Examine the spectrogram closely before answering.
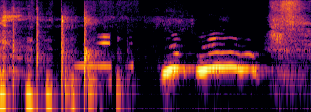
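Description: Four quick, sharp hand claps in a steady rhythm, followed by a drawn-out, slightly rising vocal cheer and a short burst of breathy noise at the end.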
